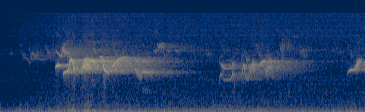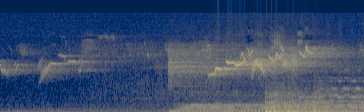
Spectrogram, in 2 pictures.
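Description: Background music track that opens with birdsong: three short bursts of bird chirps, then a soft new-age instrumental with low steady notes comes in about eleven seconds in, with more chirping over it.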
